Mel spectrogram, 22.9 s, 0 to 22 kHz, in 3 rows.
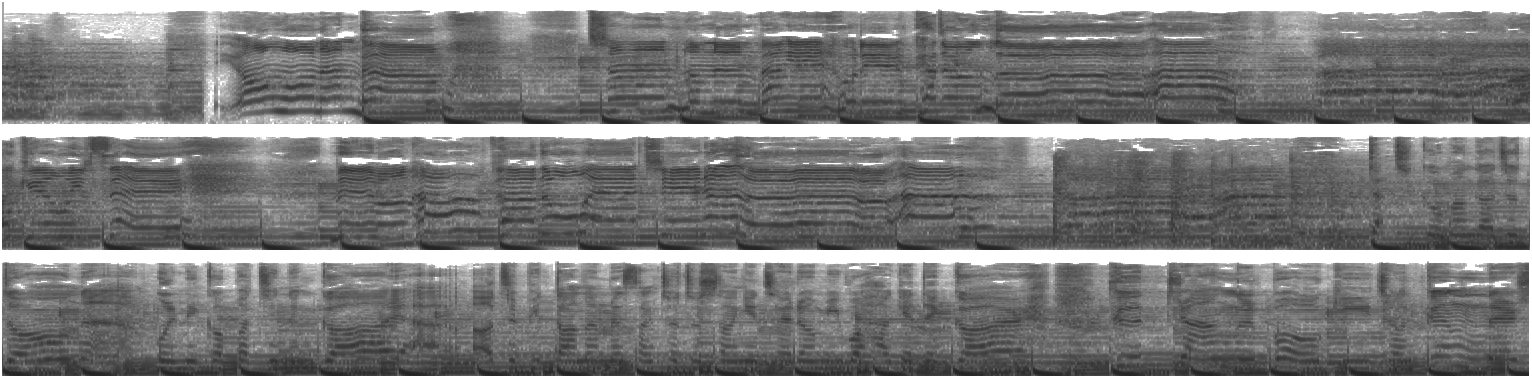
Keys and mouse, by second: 1.6 right click, 2.6 g, 4.5-7.2 drag, 5.6 g, 7.3-8.7 drag, 7.5 g, 8.9-10.6 drag, 9.1 g, 11.0-12.7 drag, 11.2 g, 12.1 g, 12.7 a, 12.8-15.2 drag, 13.9 g, 15.2 g, 15.4-16.6 drag, 16.8 g, 18.4 g, 19.4 g, 20.7 g, 22.1 g.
